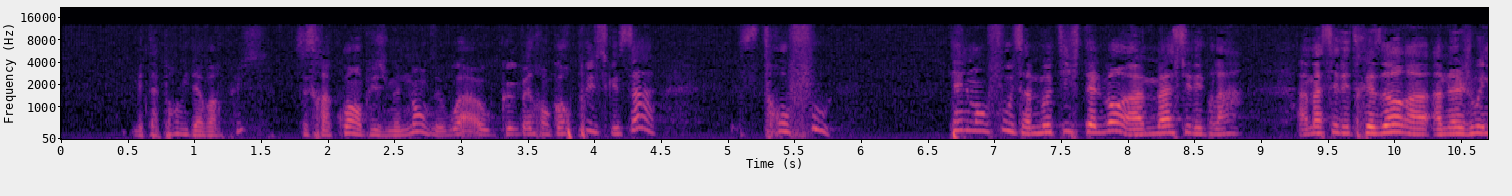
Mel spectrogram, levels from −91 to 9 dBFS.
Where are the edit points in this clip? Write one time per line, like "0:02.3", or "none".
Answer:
0:01.7
0:03.4
0:08.6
